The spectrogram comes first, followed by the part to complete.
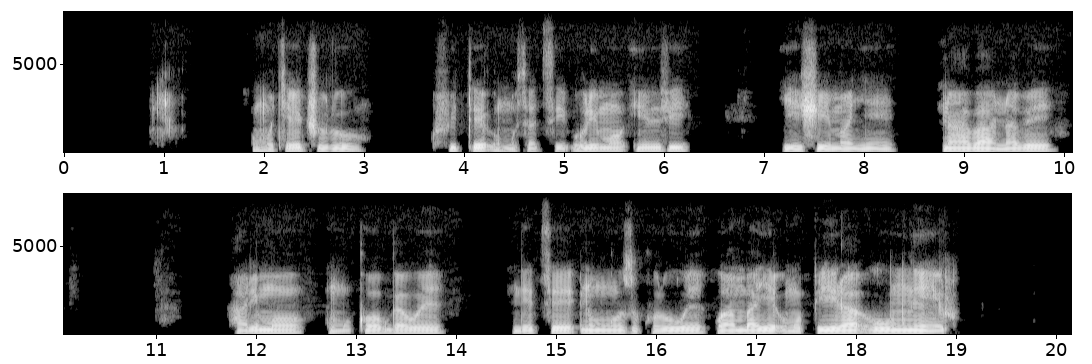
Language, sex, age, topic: Kinyarwanda, male, 25-35, health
